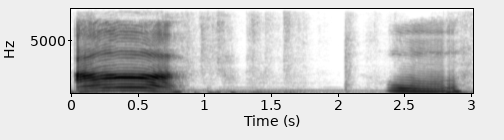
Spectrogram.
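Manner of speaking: ordinary delivery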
